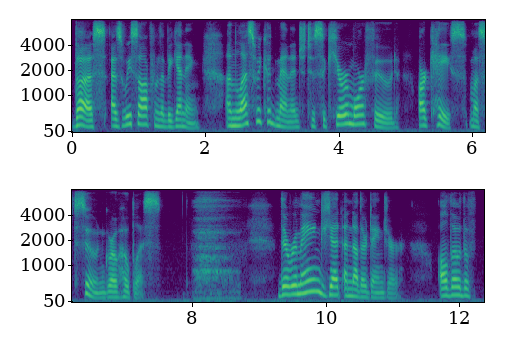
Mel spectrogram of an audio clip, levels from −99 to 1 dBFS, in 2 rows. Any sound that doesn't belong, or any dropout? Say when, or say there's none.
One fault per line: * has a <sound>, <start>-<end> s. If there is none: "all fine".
* has a sigh, 8.0-8.7 s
